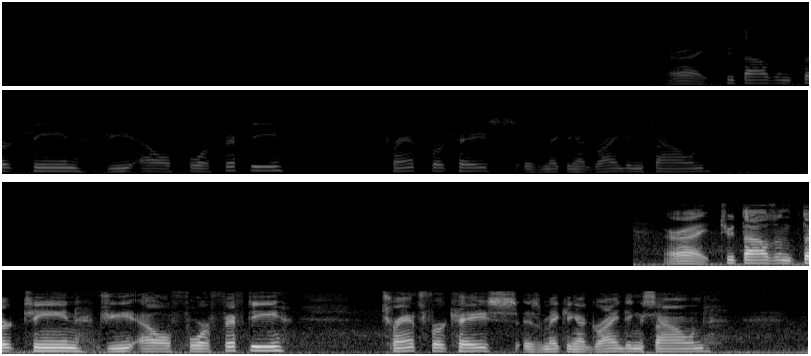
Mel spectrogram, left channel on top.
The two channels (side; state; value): left; quieter; 32.6 dB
